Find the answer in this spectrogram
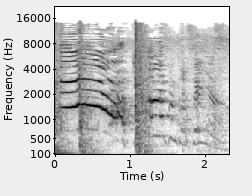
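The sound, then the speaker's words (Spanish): A woman slams a phone hard against a table, making a couple of sharp thuds beneath a loud, agitated voice that talks throughout. “Eh, ella dice, chifló a su madre el teléfono, lo golpea contra la mesa”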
